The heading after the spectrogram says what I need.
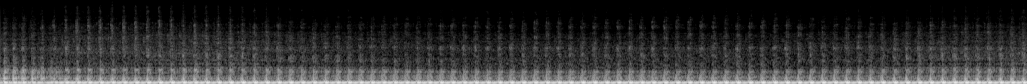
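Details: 1982 Honda Magna V45 VF750C V4, cold start just after an oil change to Shell Rotella T4 15W40 with K&N filter, choke held with a zip tie, to free up sticking clutch discs: catches right away into a steady, even burble with no misses or knocks.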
